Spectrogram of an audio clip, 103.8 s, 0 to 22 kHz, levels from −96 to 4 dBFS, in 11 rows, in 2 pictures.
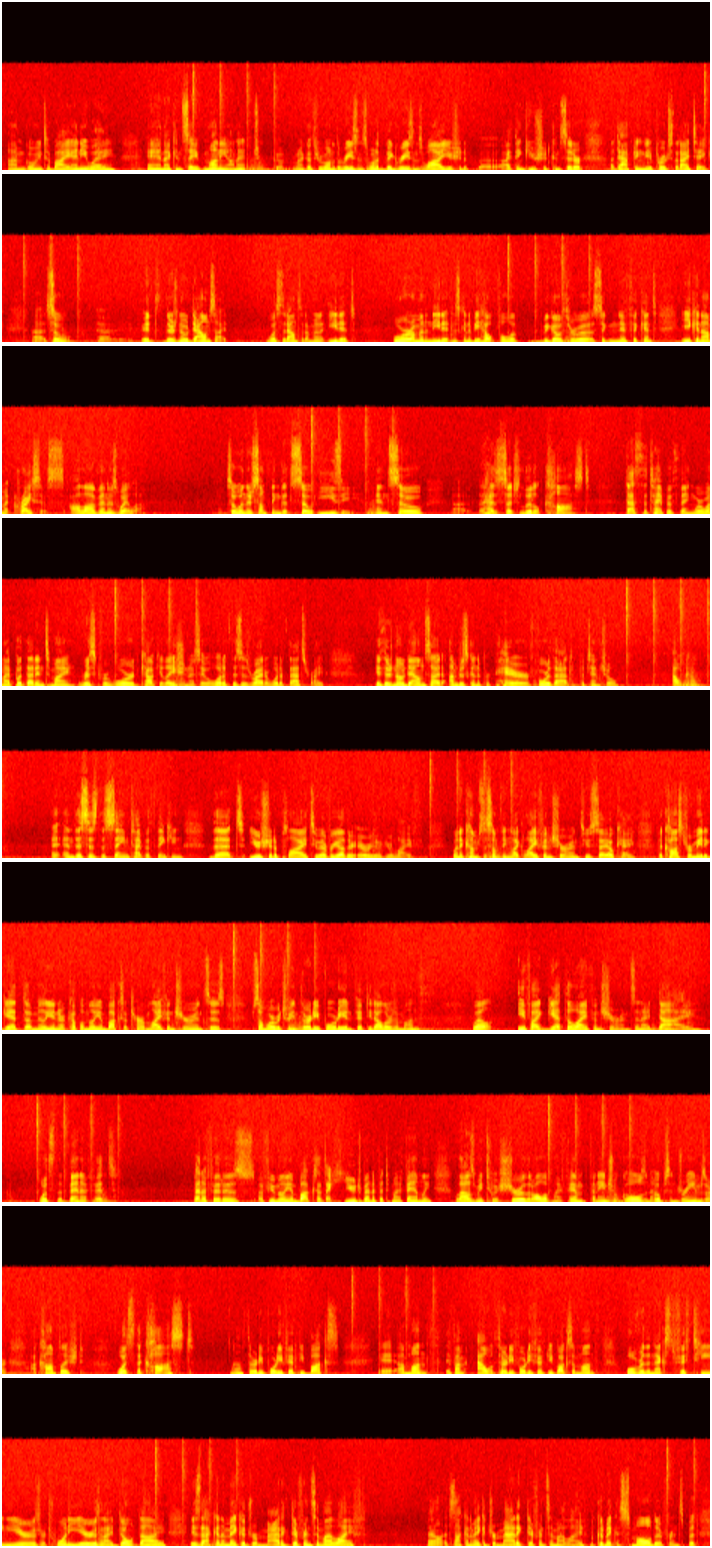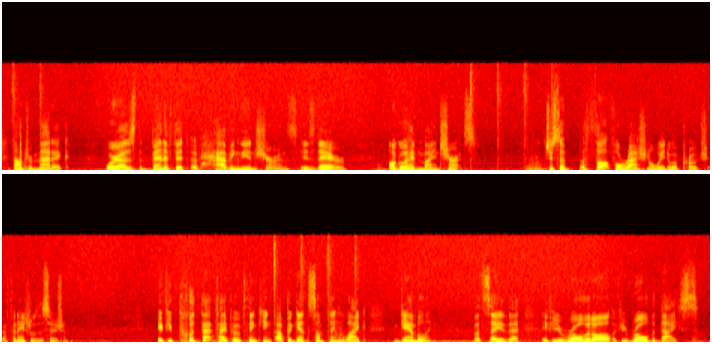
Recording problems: hiss; noticeable; throughout; 15 dB below the speech

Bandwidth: 14 kHz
